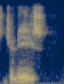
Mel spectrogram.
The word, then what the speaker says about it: Jonice: It's spelled J-O-N-I-C-E, but it's Janice.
